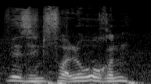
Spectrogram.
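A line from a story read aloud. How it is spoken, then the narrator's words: Croaked. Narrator (German): krächzte er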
